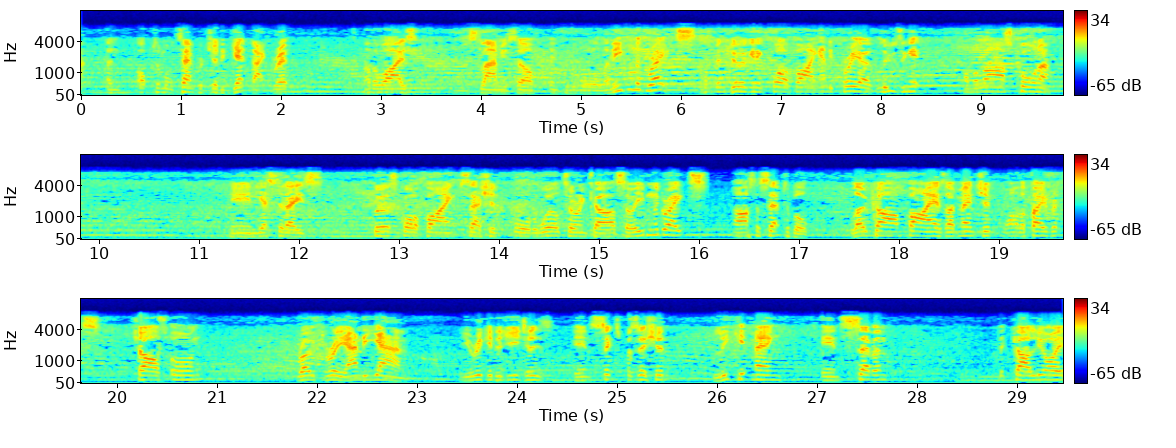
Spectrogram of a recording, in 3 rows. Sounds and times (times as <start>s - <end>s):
Speech: 0.0s - 2.1s, 2.8s - 9.7s, 11.3s - 12.2s, 12.8s - 20.9s, 21.8s - 27.8s, 28.8s - 29.4s
Car: 0.0s - 29.4s.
